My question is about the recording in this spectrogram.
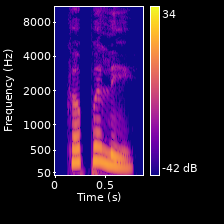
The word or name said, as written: ಕಪಲೆ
